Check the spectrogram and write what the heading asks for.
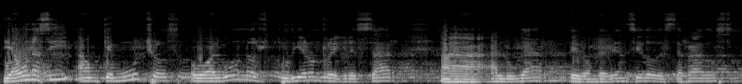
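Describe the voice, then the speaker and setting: A man's voice: on the high side, measured pace, dark tone. A man preaching a sermon as pastor, asking rhetorical questions and tagging on "¿verdad?", recorded in a church hall.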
